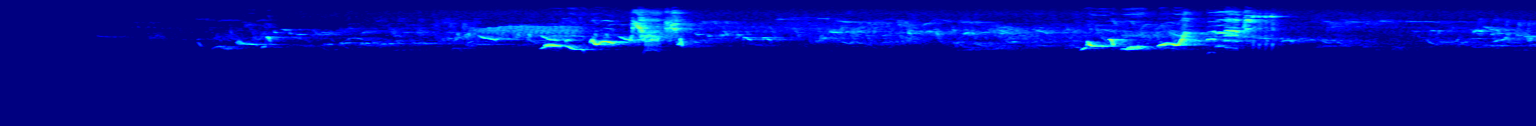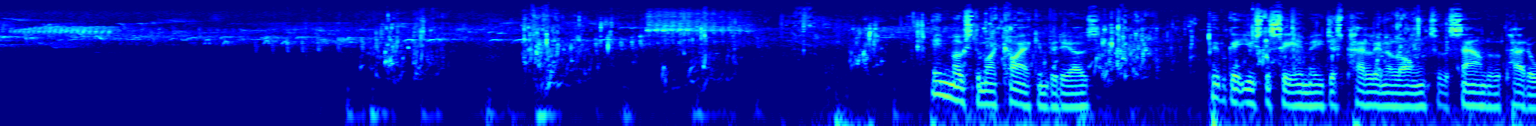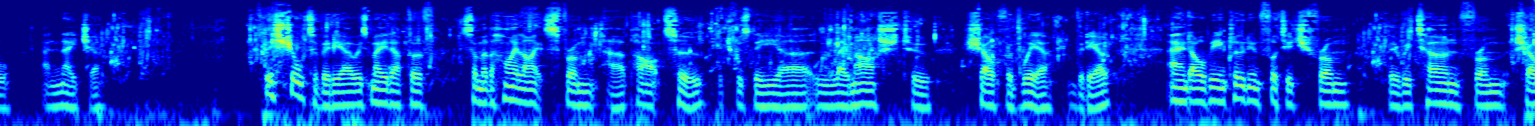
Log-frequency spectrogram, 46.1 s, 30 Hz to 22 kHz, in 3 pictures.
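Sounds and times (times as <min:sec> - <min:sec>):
songbirds singing: 0:01.0 - 0:46.0
irregular knocks and low bumps: 0:18.8 - 0:43.2.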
